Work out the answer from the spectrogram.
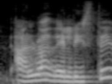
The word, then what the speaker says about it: Alba de Liste: Alba de Liste, ¿vale?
